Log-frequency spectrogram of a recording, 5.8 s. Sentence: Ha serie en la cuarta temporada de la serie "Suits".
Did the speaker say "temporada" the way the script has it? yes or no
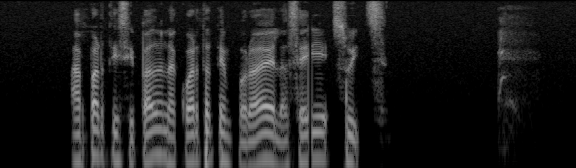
yes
